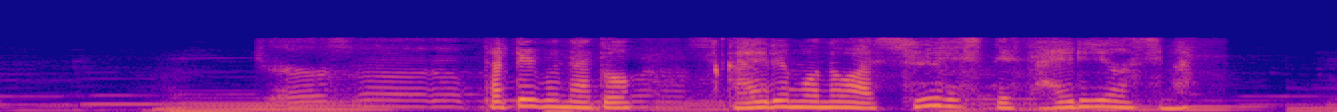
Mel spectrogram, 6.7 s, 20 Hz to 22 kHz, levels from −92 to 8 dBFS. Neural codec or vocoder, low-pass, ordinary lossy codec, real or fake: codec, 32 kHz, 1.9 kbps, SNAC; 5.4 kHz; MP3, 32 kbps; fake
